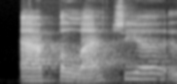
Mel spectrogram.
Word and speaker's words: Appalachia: I found that contradance has influence from English, Scottish, French dancing, and African influence from Appalachia.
